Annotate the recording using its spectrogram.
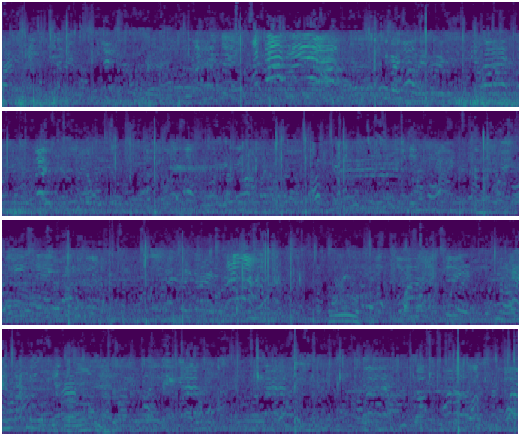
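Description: Young women call out and chatter across an outdoor court.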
